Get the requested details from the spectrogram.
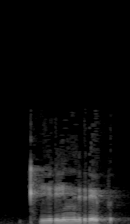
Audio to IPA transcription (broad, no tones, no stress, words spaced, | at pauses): kʰi ɾin rep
